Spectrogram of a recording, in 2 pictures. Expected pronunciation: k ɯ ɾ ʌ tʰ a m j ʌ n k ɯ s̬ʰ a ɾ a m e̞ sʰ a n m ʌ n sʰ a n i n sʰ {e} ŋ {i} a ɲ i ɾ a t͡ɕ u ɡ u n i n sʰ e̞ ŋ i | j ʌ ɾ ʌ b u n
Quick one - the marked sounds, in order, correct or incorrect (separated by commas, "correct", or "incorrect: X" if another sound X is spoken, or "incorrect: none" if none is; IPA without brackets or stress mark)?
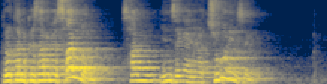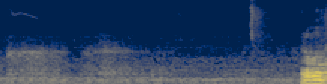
correct, correct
